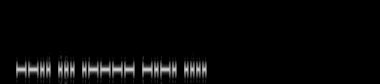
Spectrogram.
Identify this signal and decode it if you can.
Morse code, heard as a keyed tone, about 40 wpm, 700 Hz. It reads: ZS1CH
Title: DXCC-100 Call Signs - 5 Characters - Repeated 3x - 40wpm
